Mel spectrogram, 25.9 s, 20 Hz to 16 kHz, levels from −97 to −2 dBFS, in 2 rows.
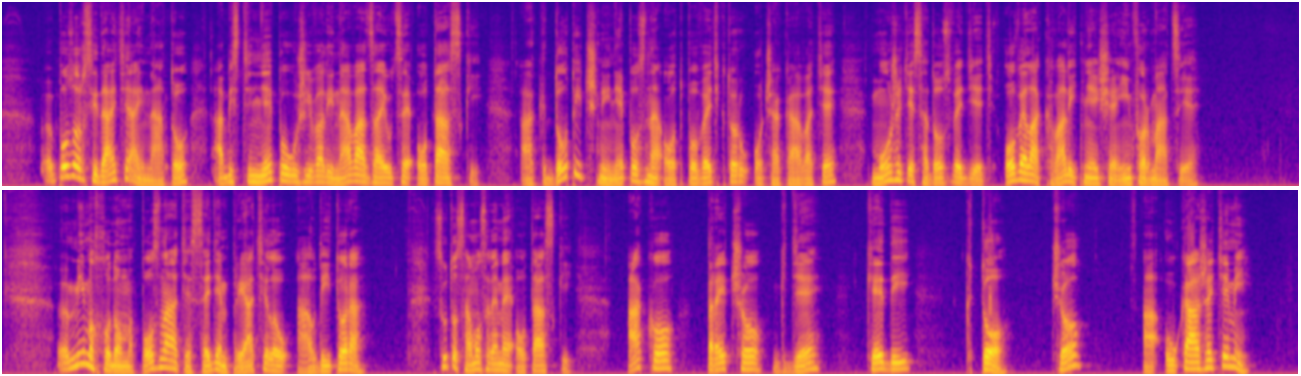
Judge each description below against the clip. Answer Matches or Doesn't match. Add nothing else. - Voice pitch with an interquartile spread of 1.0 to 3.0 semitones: Doesn't match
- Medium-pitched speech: Doesn't match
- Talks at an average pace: Doesn't match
